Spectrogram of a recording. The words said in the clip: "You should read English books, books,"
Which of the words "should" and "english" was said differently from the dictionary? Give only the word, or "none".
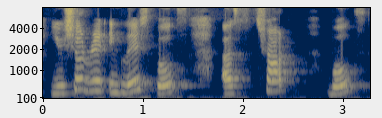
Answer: none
